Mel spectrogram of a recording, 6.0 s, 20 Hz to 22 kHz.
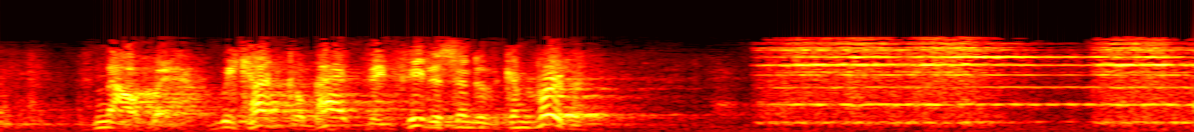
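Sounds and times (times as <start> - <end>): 
speech: 0.5 - 3.1
alarm blaring a shrill ringing tone: 3.8 - 5.9.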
